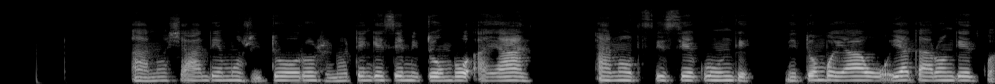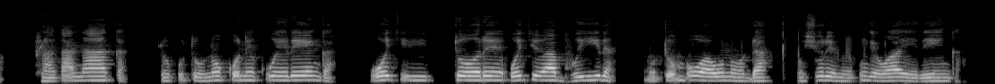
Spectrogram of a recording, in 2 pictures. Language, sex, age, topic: Ndau, female, 36-49, health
